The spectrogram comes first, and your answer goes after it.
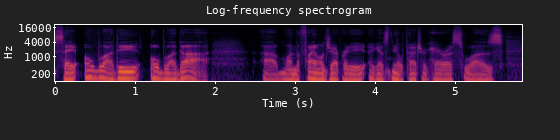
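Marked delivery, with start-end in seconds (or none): none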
